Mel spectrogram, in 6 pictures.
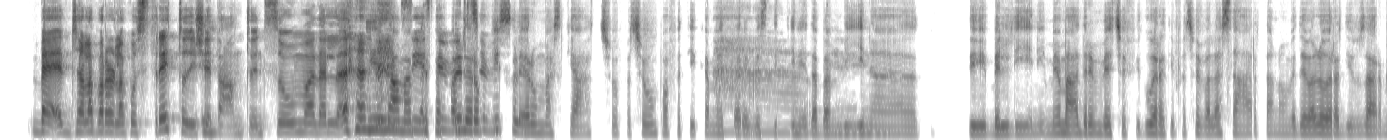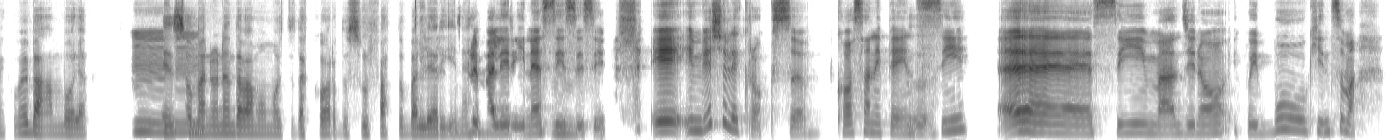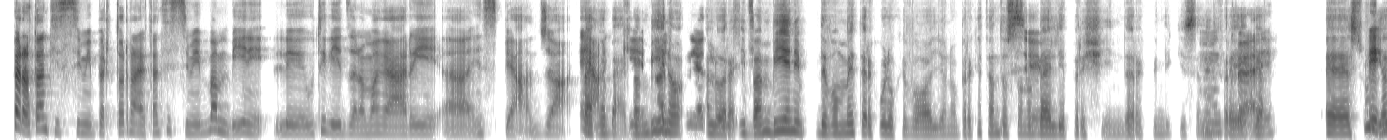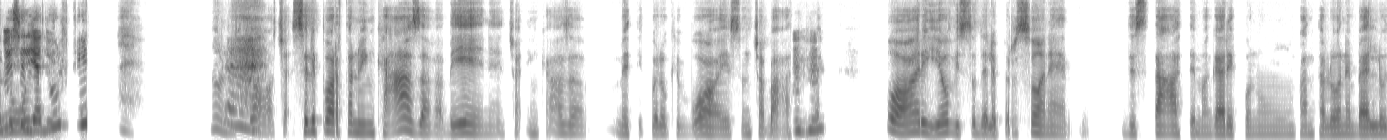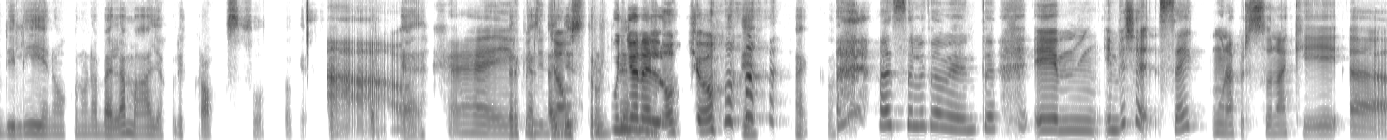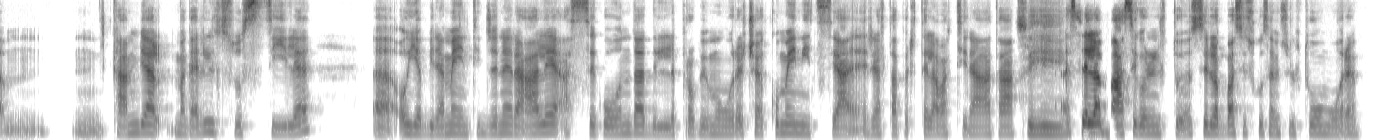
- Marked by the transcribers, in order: tapping; chuckle; drawn out: "Ah"; drawn out: "bambina"; other background noise; other noise; "cioè" said as "ceh"; giggle; "proprio" said as "propio"
- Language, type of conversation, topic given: Italian, podcast, Come scegli i vestiti che ti fanno sentire davvero te stesso?
- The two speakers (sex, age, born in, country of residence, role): female, 25-29, Italy, Italy, host; female, 45-49, Italy, United States, guest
